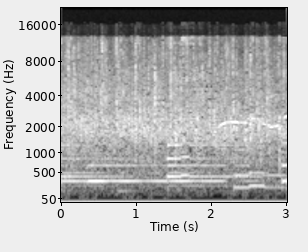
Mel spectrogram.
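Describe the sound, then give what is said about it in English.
A steady wash of audience applause, dense and even throughout, with sustained keyboard tones holding and shifting pitch underneath. No one speaks. “Since through the law, yeah, you can clap. That's something we should celebrate to.”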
